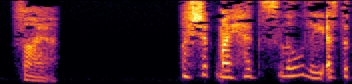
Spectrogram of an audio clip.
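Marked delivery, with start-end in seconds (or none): 0.1-0.6 one low, soft word; quiet, grave male voice; under his breath. A narrator's reading. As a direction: murmur it deep and hushed. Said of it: "nearly under his breath".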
